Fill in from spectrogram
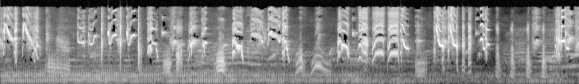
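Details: Continuous lively song of a Nias hill myna in full voice: dense run of loud whistles, squawks and sharp clicks, many steeply rising and falling notes packed closely together, over a steady low background hum.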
